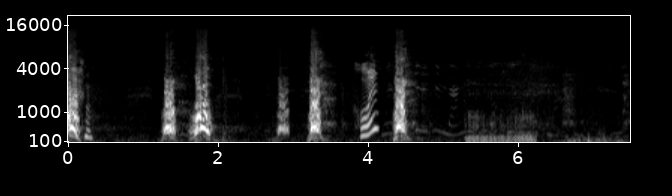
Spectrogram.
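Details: Airedale Terrier at a kennel in Vienna, Austria, playing football in a pond, gives a series of short sharp barks, about six spaced unevenly over five seconds. Some are paired, with a rising-falling whine between them, followed by a low rumbling noise.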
